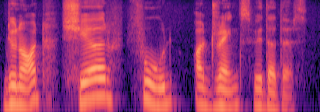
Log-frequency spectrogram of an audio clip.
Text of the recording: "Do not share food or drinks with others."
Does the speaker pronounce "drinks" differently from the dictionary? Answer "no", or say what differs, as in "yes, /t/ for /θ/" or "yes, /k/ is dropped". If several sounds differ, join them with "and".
no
